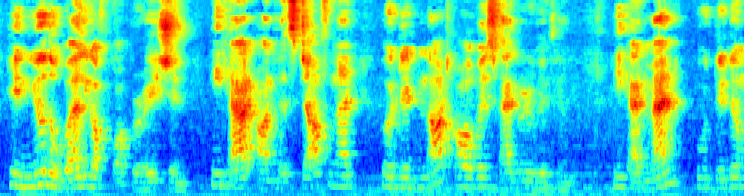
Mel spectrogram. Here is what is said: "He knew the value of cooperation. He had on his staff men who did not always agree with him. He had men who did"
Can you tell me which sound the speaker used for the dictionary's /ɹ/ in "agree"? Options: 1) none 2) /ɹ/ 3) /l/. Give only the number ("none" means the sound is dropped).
2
